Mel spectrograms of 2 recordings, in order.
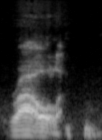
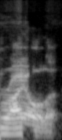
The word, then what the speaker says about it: Raiola: million people ask me, it's Dylan Raiola. And I had to ask him, I said, how do you pronounce this? Spell it out to me right here. So Dylan Raiola.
